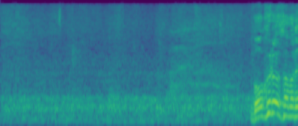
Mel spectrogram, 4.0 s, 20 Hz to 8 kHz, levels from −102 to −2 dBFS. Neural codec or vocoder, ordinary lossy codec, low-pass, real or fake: none; MP3, 64 kbps; 7.2 kHz; real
